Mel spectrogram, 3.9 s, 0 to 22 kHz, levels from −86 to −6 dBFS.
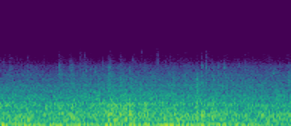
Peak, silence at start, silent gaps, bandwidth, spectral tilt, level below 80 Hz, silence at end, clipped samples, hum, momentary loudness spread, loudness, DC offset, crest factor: -8 dBFS; 0 s; none; 3.6 kHz; -11.5 dB/octave; -28 dBFS; 0 s; under 0.1%; none; 5 LU; -26 LUFS; under 0.1%; 16 dB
